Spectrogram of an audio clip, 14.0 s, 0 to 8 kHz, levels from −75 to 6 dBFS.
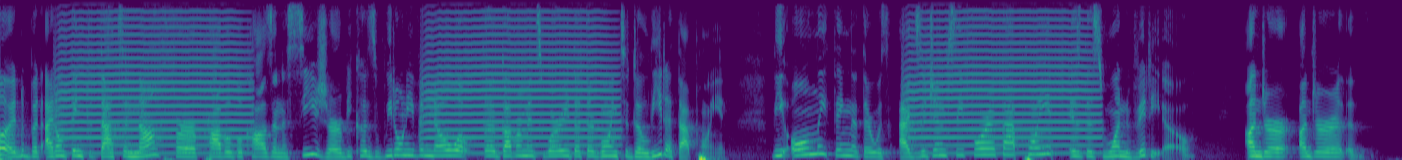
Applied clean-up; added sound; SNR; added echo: none; Trumpet; 4 dB; none.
